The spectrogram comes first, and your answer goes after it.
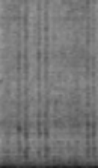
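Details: Carrier/Thermo King reefer unit diesel restarted after running out of fuel, primed by hand pump with bleeder valve; steady clatter with even firing pulses once it catches, runs cleanly; normal running.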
